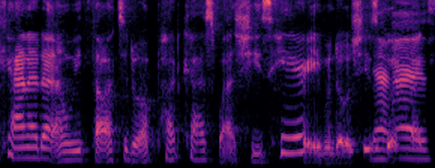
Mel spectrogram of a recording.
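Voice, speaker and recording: She speaks at a medium pitch. The woman has a Jamaican accent. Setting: podcast.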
